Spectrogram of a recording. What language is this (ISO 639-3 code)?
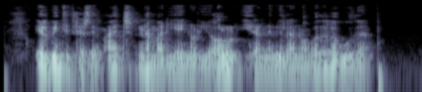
cat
